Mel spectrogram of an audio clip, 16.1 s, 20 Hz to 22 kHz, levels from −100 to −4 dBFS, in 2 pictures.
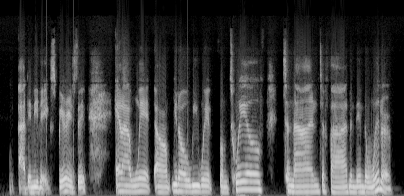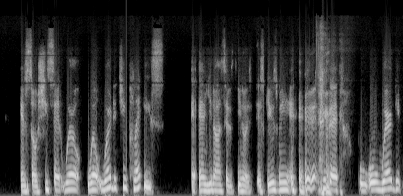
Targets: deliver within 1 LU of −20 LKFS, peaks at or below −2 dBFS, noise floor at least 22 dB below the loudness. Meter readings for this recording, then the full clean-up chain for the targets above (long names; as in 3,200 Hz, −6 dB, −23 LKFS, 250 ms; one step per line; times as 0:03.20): share of clipped samples 0.6%; peaks flattened at −14.5 dBFS; number of dropouts 4; longest dropout 2.3 ms; integrated loudness −23.5 LKFS; sample peak −14.5 dBFS; target loudness −20.0 LKFS
→ clipped peaks rebuilt −14.5 dBFS
repair the gap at 0:00.92/0:01.46/0:03.74/0:10.59, 2.3 ms
level +3.5 dB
